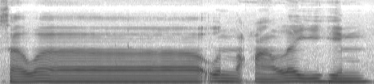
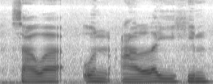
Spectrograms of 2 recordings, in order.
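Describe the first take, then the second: First: The long vowel is held for about four beats. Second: The long vowel is held for only one beat. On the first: The speaker calls it right. "dibacanya sepanjang empat atau lima harokat" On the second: The speaker calls it wrong. "atau satu rokat"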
